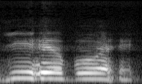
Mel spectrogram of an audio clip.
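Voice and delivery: ordinary talk

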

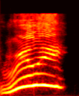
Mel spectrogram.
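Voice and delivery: high, disbelieving Really?; a squeaky, incredulous Really?. Real, not acted. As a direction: shoot up in mock disbelief. Disbelief that he almost cried.

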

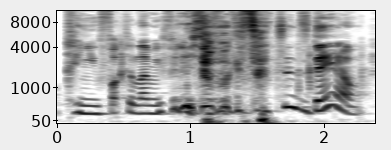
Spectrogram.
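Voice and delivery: irritated at partner's interruption; annoyed. Real, not acted. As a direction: demand to finish.

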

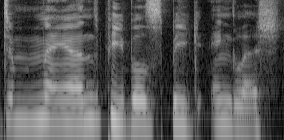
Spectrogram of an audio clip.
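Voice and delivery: retold inner dismay. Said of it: "in my head, I'm like".

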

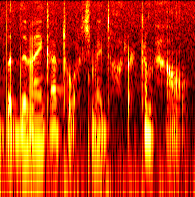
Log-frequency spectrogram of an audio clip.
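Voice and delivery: choked-up quiet whisper; tearful whisper. Real, not acted. Wife whispering the quote while still teary. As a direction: barely get the words out through tears. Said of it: "because I cried".

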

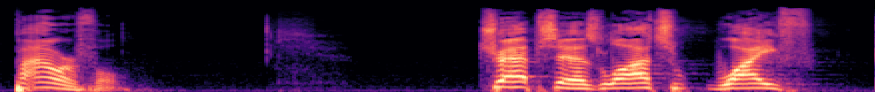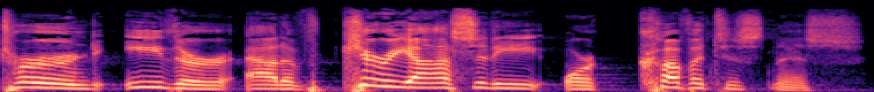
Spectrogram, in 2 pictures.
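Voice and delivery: ordinary delivery

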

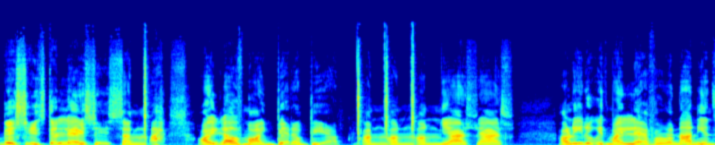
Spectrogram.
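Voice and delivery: hammed-up English accent; weird English guy. Weird Englishman praising his bitter beer, hammed-up English accent. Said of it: "that one weird English guy".

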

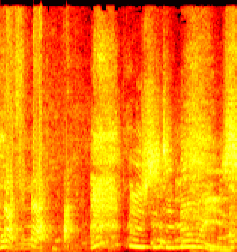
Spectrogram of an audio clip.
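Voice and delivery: high laughing voice. Real, not acted. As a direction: crack up laughing. Laughing at failed accent.

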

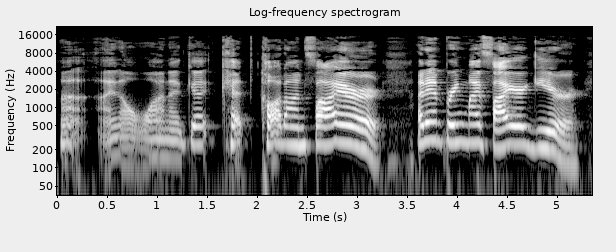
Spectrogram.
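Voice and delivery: put-on high anxious child; worried little girl. A narrator's reading. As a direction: fret like a nervous kid. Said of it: "she said".

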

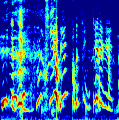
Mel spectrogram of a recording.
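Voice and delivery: high laughing disbelief. Real, not acted. Host laughing at cohost who cracked up.

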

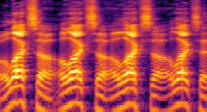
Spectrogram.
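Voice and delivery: mock impatient summoning; imitated calling out. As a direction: repeat the name loudly, like a kid hailing a device. Mimics daughter calling the device.

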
